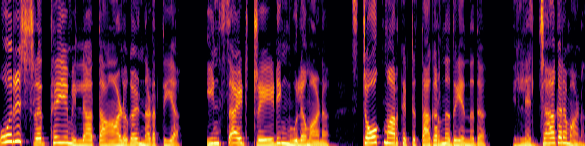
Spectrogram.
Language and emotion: Malayalam, disgusted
